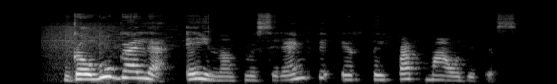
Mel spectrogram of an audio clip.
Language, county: Lithuanian, Panevėžys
